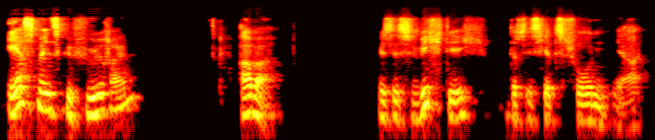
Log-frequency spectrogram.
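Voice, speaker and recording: A man, a speaker on personal growth, explaining his ideas as a guest in a TV interview, lively and full of examples. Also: fairly high pitch, takes it slowly.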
